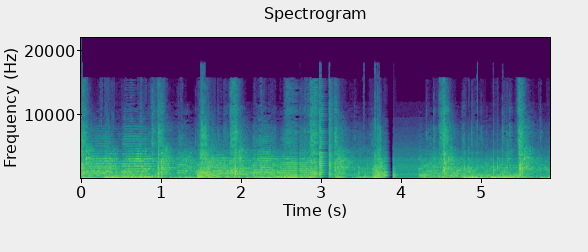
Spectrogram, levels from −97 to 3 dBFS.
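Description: Throughout the clip, a gain stage is overdriven by about 12 dB, so it cannot pass the peaks and flattens them. This is hard clipping. Only a small fraction of the waveform is cut, but each flattened top adds high harmonics, heard as a harsh crackle on every loud moment.

From 0.25 s to the end, something blocks the USB bus or audio driver every 0.5 s, and a sliver of audio is dropped and replaced with silence. These periodic USB or driver dropouts sound as evenly spaced ticks, audible only while sound is playing.

At 2.67–2.74 s and again at 2.92–2.99 s, a packet arrives late and the jitter buffer runs dry. The receiver holds the last sound for about 50 ms until the packet arrives. Each short stall from a late packet is heard as a brief buzzy smear, with nothing lost.

Right after the second stall, 2.99–3.18 s, the audio halts for 170 ms. Again from 3.80 to 4.24 s it halts for 420 ms, the last 30 ms dropping to silence. 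During each halt the final sound continues as a fading buzz, and then playback resumes where it stopped. The likely cause is packets held up in transit, giving a call audio freeze.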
